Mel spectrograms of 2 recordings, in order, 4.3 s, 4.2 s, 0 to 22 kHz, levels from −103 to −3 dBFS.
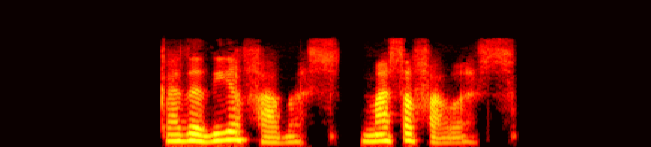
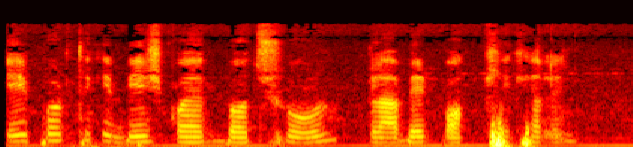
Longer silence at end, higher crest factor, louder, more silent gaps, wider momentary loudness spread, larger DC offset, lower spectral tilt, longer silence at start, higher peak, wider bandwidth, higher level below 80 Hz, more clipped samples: first, 0.9 s vs 0.4 s; about the same, 22 dB vs 24 dB; about the same, -29 LUFS vs -27 LUFS; first, 2.27-2.40 s vs none; first, 20 LU vs 16 LU; neither; first, -7 dB/octave vs -5 dB/octave; first, 1.05 s vs 0.05 s; second, -10 dBFS vs -2 dBFS; second, 7.6 kHz vs 11.5 kHz; second, -70 dBFS vs -34 dBFS; neither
